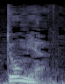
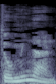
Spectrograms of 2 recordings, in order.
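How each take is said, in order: First: The name has no extra n sound inside. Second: The name has an extra n sound inside. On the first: The speaker calls it right. "einfach ganz normal Domian" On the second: The speaker calls it wrong. "Nee, nicht Dominan"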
